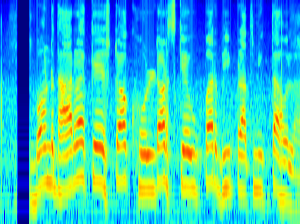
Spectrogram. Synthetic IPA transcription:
bəɳɖd̪ʱaɾəkːesʈɔkholɖəɾskeupəɾbʱipɾat̪ʰmik̚t̪aɦola

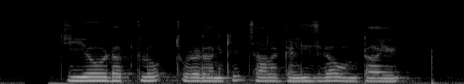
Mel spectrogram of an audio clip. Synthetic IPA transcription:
d͡ʒiːoːɖɐk̚ʈloːt͡ʃuːɽɐɽaːnikit͡ʃaːlaːɡɐliːz̬ɡaːuɳʈaːji

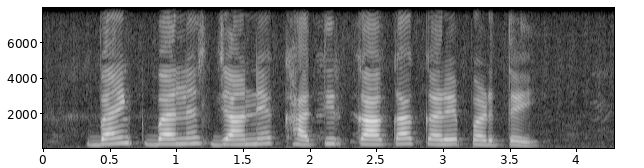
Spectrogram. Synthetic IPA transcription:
bɛ̃ːŋkbɛːlə̃nsd͡ʒaːnekʰaːt̪iɾkaːkakəɾepəɽt̪əi

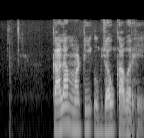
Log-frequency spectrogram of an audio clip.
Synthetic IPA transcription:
kalamːaʈiːʔubd͡ʑaukabəɾɦe

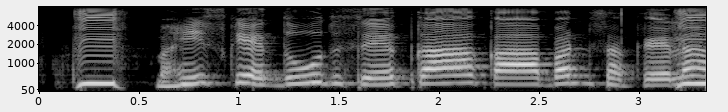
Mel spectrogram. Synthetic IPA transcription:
məɦiːsked̪uːd̪sekakabənsɐkeːlaː

